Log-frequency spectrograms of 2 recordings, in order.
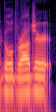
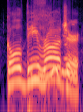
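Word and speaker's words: Gol D. Roger: of Legacy like the first few panels are gold Roger or sorry I can say his name properly now thank Christ Goldie Roger oh my God I can say it yeah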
